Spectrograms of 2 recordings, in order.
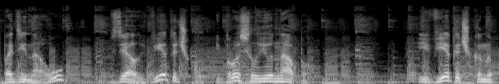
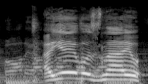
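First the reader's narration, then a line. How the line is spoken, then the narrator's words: Boy shouting. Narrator (Russian): закричал один мальчик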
